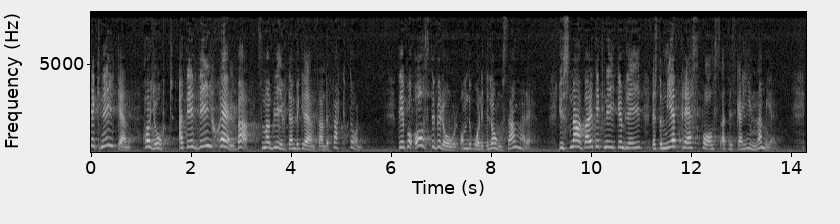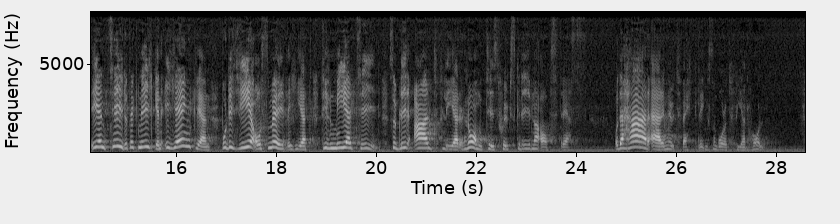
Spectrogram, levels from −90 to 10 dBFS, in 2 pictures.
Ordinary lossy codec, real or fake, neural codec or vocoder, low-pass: none; fake; codec, 16 kHz, 16 kbps, FunCodec, trained on LibriTTS, 50 frames a second; none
